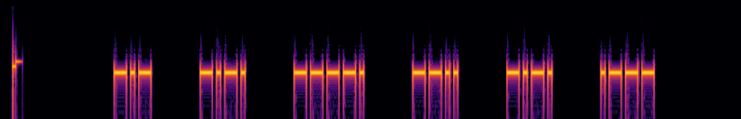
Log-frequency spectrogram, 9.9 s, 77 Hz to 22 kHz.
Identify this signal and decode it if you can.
Morse code, heard as a keyed tone, about 22 wpm, spaced as for 10 wpm, 700 Hz. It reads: KC9ZCJ
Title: USA Call Signs - 6 Characters - 4x Character Spacing - 22wpm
